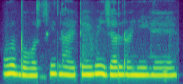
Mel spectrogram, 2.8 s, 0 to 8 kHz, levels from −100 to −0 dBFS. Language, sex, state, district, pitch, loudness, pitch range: Hindi, female, Madhya Pradesh, Bhopal, 230 Hz, -12 LUFS, 225-250 Hz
